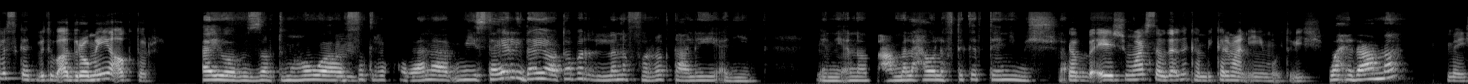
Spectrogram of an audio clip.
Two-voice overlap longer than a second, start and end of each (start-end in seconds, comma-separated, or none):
none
